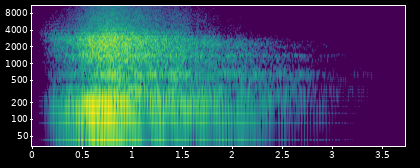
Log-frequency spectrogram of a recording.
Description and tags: Mailinbox2017-love from her
System or Application Message or Notification
inbox, long, mail, psychedelic, science-fiction, smooth, unobtrusive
